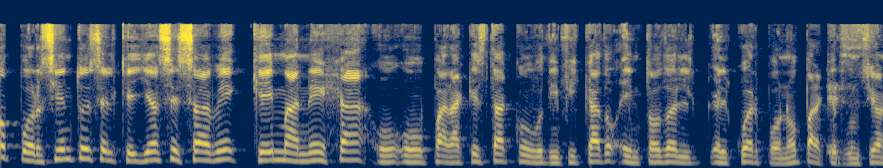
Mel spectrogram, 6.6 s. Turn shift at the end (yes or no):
yes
